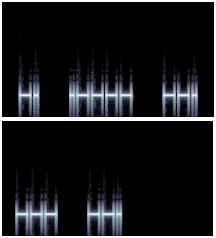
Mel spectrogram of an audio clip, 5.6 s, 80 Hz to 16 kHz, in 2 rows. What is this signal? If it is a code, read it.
Morse code, heard as a keyed tone, about 25 wpm, spaced as for 14 wpm, 700 Hz. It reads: N1GOG
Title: USA Call Signs - 5 Characters - 3x Character Spacing - 25wpm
